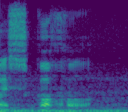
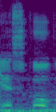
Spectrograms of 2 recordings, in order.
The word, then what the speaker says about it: escojo: And the reason is, if you leave the letter G, it turns into a hard G sound in front of an O, and it would be escogo or fingo, and you don't want those sounds.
